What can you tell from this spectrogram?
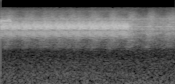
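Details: A steady, high-pitched insect trill in vegetation in Taiwan hums without a break, easing slightly in loudness near the end.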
